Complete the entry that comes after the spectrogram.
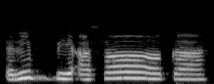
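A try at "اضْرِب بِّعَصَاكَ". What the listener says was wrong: এখানে হামজার মধ্যে জেড দিয়ে বলেন আপু। এখানে এই যে আলিফটা আছে, দদের আগে যে আলিফটা আছে, আলিফের মধ্যে জেড দিয়ে পড়েন, তাহলে হামজা হয়ে যাবে, তখন উচ্চারণটা ঠিক মতো করা যাবে। ইদরিব বিআসাকা।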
